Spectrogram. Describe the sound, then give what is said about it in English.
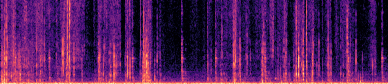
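Continuous crinkling and rustling of crumpled paper forms being unfolded and handled, with sharp irregular crackles throughout over a low steady hum; no one speaks. “Look at these forms.”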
